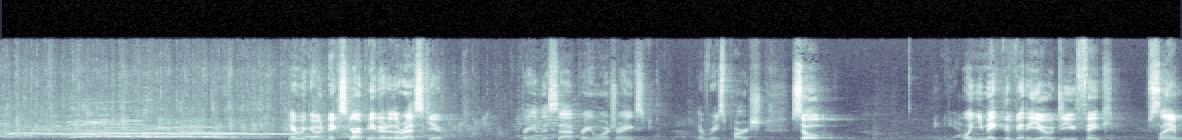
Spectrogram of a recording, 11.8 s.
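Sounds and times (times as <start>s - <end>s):
audience applause: 0.0s - 6.0s
speech: 2.9s - 4.6s, 5.2s - 8.5s, 9.6s - 11.8s.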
